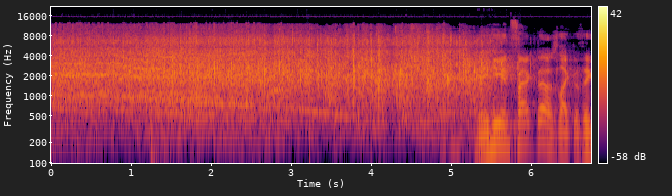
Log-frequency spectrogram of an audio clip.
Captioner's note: audience cheers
